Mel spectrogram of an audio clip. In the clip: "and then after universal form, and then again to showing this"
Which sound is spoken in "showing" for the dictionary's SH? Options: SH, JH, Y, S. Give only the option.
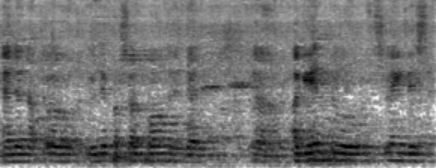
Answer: S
